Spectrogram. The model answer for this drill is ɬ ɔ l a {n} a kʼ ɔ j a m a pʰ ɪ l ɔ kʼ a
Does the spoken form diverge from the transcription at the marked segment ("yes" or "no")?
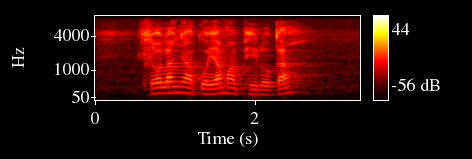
yes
